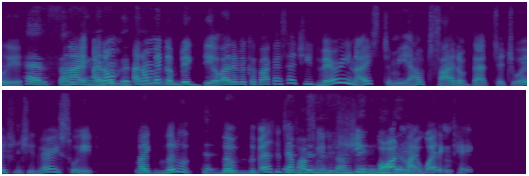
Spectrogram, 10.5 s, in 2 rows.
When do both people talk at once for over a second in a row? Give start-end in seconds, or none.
0.6-1.9, 8.1-9.6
